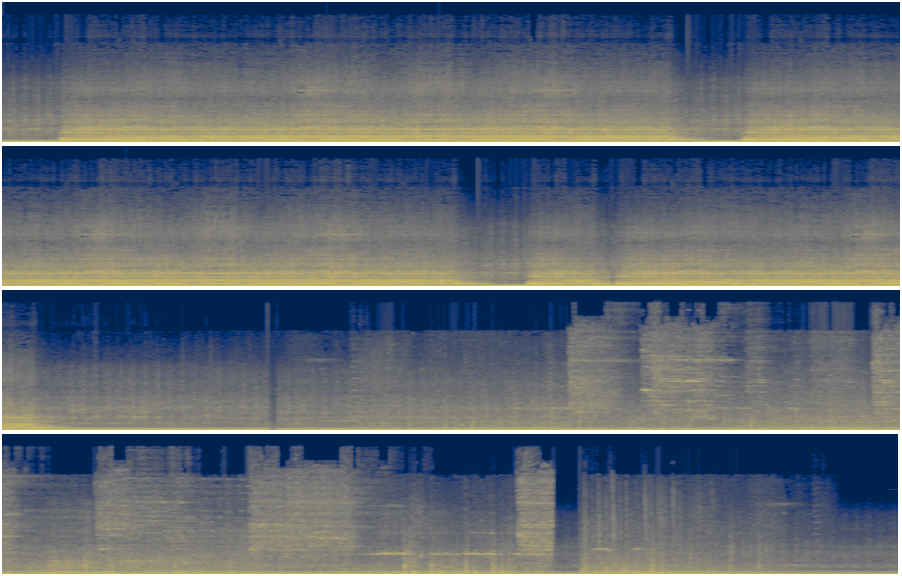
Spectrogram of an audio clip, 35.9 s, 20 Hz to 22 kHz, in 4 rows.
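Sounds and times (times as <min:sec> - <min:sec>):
locomotive engine rumbling: 0:00.0 - 0:35.9
locomotive air horn blasts: 0:00.6 - 0:18.8, 0:23.6 - 0:31.1.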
